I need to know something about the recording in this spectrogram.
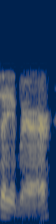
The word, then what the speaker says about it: Hebert: last name looks like Hebert but it's actually a Louisiana French thing AAR h e b r t so spell it like Kyle Hebert that's how it look but it's pronounced a bear uh you can find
